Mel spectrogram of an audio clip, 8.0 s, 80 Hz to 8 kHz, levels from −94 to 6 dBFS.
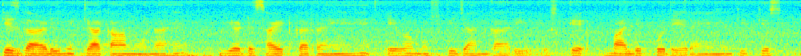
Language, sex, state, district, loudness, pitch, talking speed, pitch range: Hindi, male, Madhya Pradesh, Katni, -19 LUFS, 115 Hz, 180 wpm, 110-120 Hz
